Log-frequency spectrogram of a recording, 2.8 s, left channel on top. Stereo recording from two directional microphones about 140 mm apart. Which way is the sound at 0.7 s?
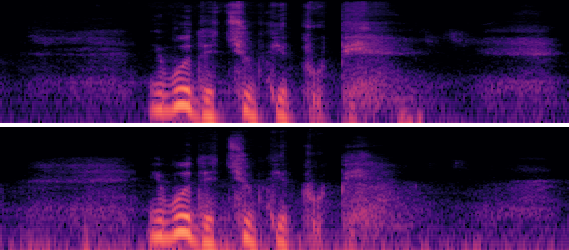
Centre (ahead or behind).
